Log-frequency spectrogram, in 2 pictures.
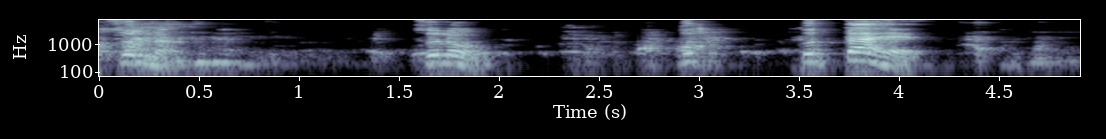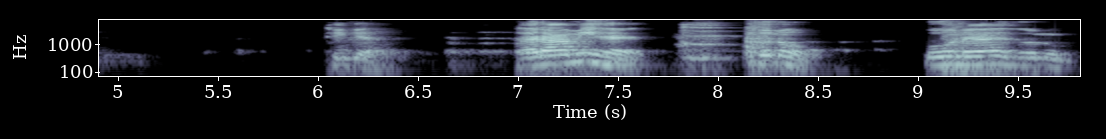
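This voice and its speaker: A man teaching a live accounts class online, repeatedly calling on students to listen, teasing and scolding them as he goes. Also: sits high. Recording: slightly dull lo-fi sound.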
